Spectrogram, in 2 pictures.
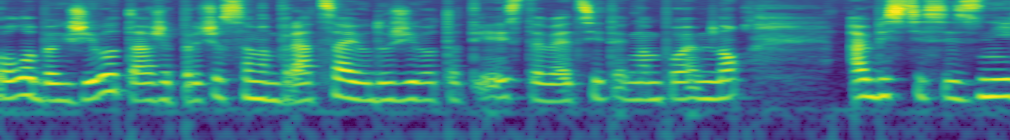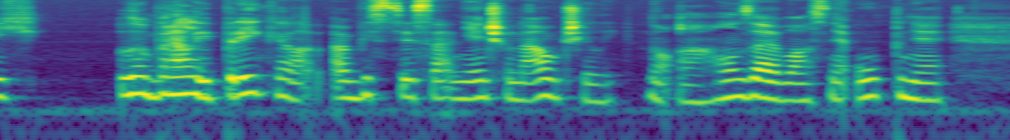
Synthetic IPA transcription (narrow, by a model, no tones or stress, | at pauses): ɔlɔbɛɣʒiʋɔt̪aʒɛpɾɛt͡ʃɔsaʋaːmʋɾʔat͡sajuːd̪ɔʒiʋɔt̪at̪ɪɛ̰ist̪ɛːʋɛt͡sit̪aɡnaːmpɔʋɪɛmnɔ | ʔabiscɛsizɲiɣ | zɔbɾalipɾiːkla̰t̪a̰biscɛsa̰ɲɪɛt͡ʃɔnaut͡ʃilinɔʔaɦɔzajʋlasɲɛʔuːplɲɛ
